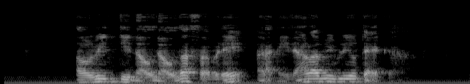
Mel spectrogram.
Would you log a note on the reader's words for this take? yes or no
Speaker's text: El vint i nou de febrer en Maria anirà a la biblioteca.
yes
